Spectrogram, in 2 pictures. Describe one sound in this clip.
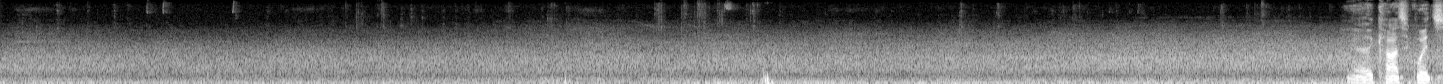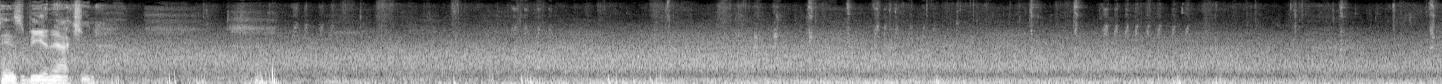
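A dog's paws pad softly across grass.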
